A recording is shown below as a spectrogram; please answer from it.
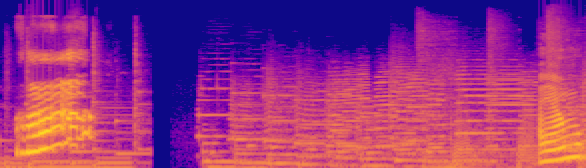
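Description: A kitten meows loudly in a rising, wailing yowl, then falls quiet for a moment, then gives a softer run of chirping mews, and ends with another loud, strained cry.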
